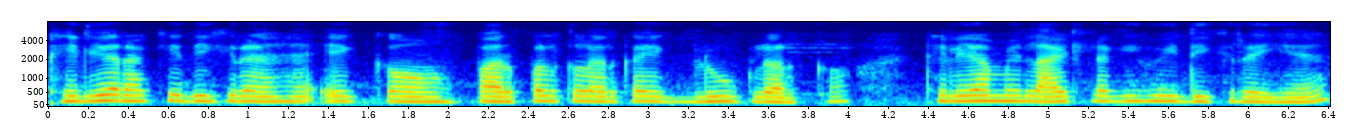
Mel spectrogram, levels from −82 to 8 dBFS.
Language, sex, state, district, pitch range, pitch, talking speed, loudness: Hindi, female, Chhattisgarh, Raigarh, 170-190 Hz, 180 Hz, 195 wpm, -18 LUFS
